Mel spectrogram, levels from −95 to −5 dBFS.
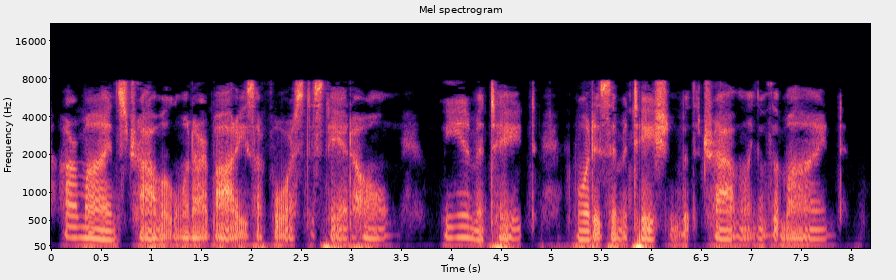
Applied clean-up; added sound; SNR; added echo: none; none; none; none.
